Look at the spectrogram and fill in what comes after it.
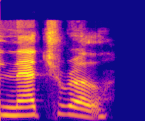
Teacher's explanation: in this word t is saying the ch sound because this process is called assimilation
